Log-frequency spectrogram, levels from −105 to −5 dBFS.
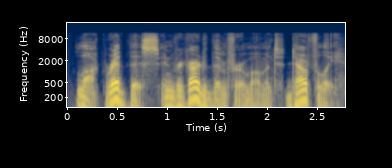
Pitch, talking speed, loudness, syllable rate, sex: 110 Hz, 215 wpm, -19 LUFS, 6.4 syllables/s, male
